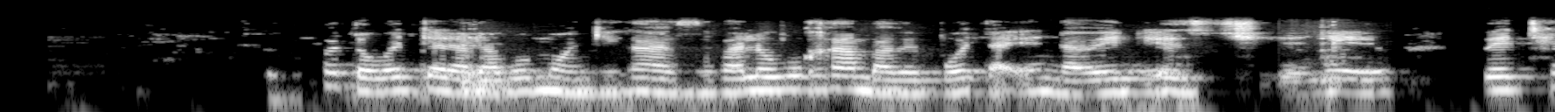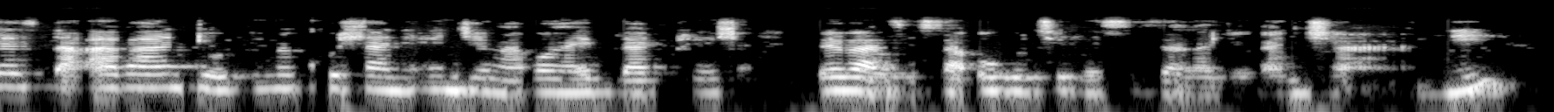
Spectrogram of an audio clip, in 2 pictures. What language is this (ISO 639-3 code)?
nde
